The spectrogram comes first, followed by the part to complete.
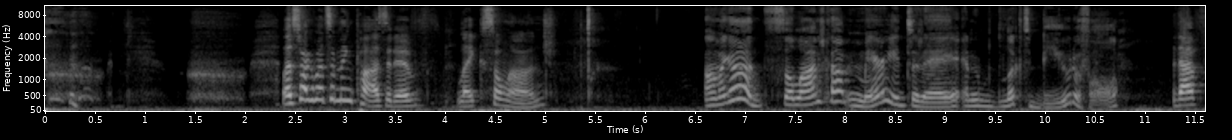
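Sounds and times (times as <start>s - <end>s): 
deep breathing: 0.0s - 2.4s
speech: 2.4s - 5.2s, 6.6s - 11.5s.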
